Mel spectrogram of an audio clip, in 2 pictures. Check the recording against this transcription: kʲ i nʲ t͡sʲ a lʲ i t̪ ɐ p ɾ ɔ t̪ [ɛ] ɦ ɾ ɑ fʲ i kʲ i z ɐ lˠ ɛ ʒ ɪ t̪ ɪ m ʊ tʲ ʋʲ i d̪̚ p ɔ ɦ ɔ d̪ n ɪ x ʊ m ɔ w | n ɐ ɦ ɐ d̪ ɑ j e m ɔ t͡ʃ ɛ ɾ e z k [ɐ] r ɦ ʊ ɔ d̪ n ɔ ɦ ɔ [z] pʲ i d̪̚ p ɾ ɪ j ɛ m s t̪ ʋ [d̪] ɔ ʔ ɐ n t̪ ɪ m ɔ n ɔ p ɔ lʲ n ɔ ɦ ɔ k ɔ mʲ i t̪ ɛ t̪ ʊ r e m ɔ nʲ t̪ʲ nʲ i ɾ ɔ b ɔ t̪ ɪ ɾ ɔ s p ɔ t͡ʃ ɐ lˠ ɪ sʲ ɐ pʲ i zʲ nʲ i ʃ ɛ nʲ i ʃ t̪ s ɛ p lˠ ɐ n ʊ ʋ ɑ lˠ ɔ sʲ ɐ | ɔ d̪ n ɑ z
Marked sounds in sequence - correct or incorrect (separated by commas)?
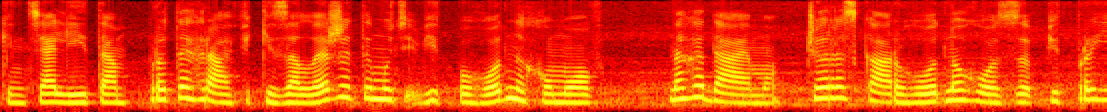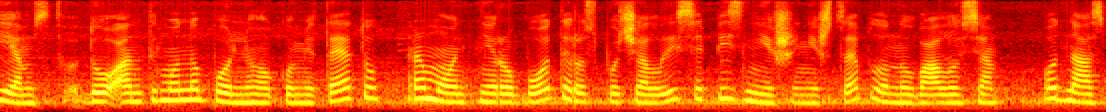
correct, incorrect, correct, correct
